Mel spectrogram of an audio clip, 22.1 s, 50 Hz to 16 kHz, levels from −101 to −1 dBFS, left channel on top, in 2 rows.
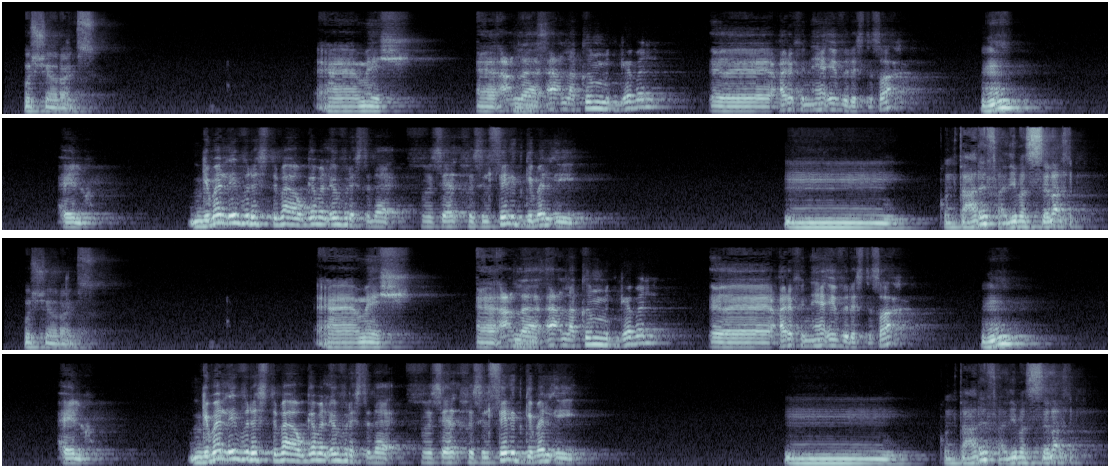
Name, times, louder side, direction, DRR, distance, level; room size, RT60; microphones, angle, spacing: voice 1, 0.2-0.9 5.1-5.3 9.8-10.2 18.9-20.1 20.4-21.8, left 2 dB, 40° left, 1.5 m, -26 dB
voice 2, 3.1-4.1 4.7-6.6 7.1-9.1 11.6-12.0 12.9-15.0 15.2-16.8, right 2 dB, 40° right, 1.2 m, -25 dB
25.0 x 24.0 x 9.5 m
head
